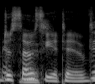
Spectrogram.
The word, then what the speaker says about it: dissociative: Tell me about disassociative. Did I say it right? – Or sort of dissociative. I think you might have added a syllable, but I liked it.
